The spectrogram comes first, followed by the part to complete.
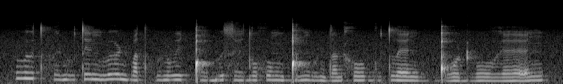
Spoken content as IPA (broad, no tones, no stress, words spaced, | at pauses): ðɯt fɛ̤ɳo̤tɪŋ ðɯɳ batθo̤ɳβɪ ǃɛ̤bɯsɛ̤ doxoŋɡ͡ǃɯŋo̤ɳ daɳxo ɡo̤tðɛŋ o̤ɡ͡ǃo ɖʱo ɣɛŋ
